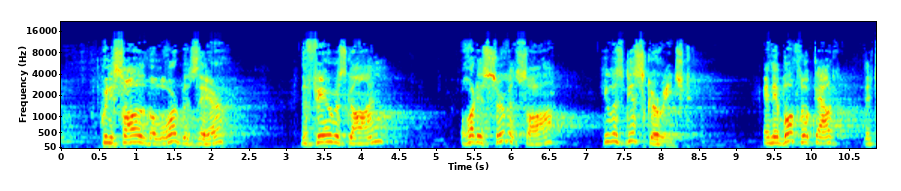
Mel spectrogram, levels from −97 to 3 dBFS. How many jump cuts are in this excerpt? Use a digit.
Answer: 1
